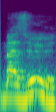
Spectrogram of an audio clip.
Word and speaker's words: Mazu: Is it Mazu then? Put the emphasis on the first syllable. So Mazu. Mazu.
